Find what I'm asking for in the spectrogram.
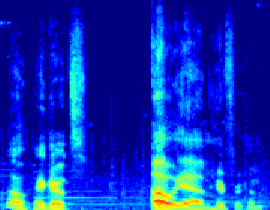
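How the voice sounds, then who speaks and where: A man's voice: medium pitch, a little slow, a bit bright. A man streaming a video game, chatting casually and joking as he plays. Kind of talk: casual gameplay commentary. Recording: voice over game music.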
